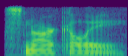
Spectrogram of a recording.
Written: snarkily

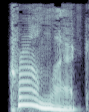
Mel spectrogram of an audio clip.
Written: cromlech

